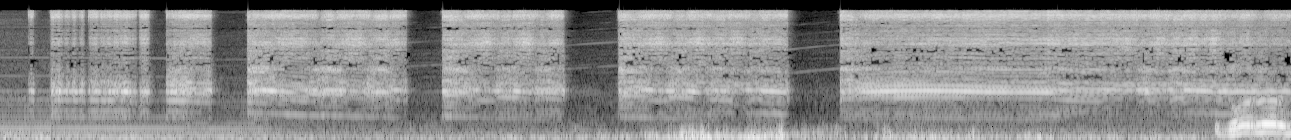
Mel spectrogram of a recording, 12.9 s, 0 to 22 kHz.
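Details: Hard-disk (HDD) motor driving a 6 cm diamond disc, dry-cutting a hardness-7 stone at the corner while pressed hard: steady high whine with short drops, pitch holding up; the light motor copes fine under heavy load.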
